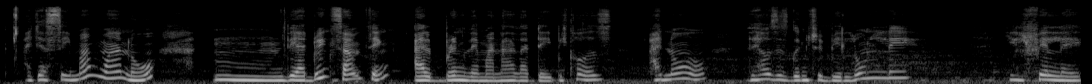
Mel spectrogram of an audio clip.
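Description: A woman talks in a dark, mellow, somewhat breathy voice with lively intonation, and the sound is dry with no echo. Her pace is fairly slow, with long, frequent pauses. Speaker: vlogger. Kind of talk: casual vlog chat. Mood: warm, reflective. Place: car. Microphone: phone near.

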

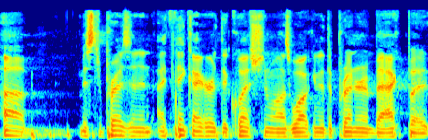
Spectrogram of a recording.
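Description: Against a quiet background, a man with a fairly low pitch speaks at a very fast pace with monotone, flat intonation. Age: 40s. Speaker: state senator. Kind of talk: legislative floor debate. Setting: legislative chamber. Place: hall.

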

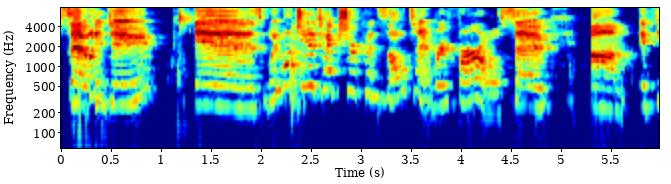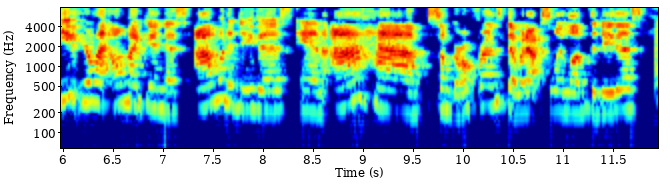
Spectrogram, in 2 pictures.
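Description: A woman with a high voice and a Southern US accent speaks in a raised, projected voice with lively intonation. Light background noise and audible room echo surround her. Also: moderate pace. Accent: US South. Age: 40s. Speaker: beauty product consultant; skincare consultant host. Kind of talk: live product demo. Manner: animated. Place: home room. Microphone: webcam.

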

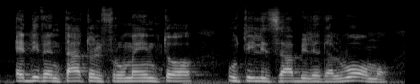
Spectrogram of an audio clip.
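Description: A man speaks at a very slow pace. His tone is dark and mellow, with fairly high pitch. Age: 70s. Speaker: author on ancient texts; podcast guest. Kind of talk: podcast interview. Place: studio. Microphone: studio mic.

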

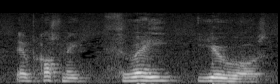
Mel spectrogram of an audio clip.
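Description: A man mumbles in a high voice. Noticeable background noise sits behind him. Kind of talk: casual video diary to camera. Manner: mumbling.

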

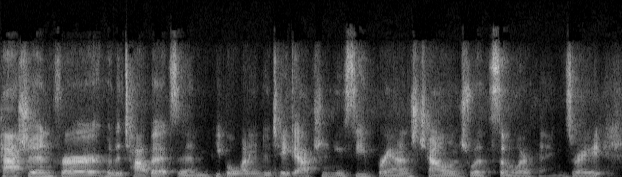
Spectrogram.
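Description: Very deep and low in pitch, a woman speaks with fairly even intonation. Her pace is moderate. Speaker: advertising research executive. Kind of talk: panel discussion. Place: home room. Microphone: video call.

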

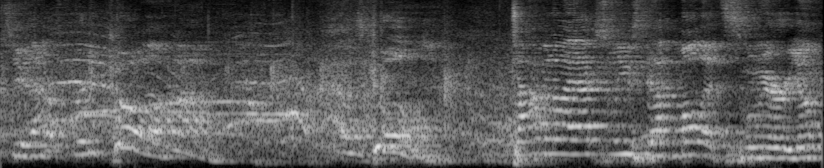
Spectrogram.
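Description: Through crowd noise in the background and audible room echo, a man talks at a moderate pace. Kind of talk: stage banter with audience. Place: bar.

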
